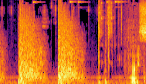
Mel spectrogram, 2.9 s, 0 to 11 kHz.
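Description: Gunfire in the video game Resident Evil 0: two loud, close bursts of shots under a second apart, followed by softer clicks and short thuds.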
